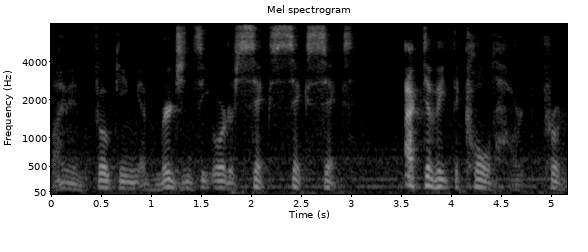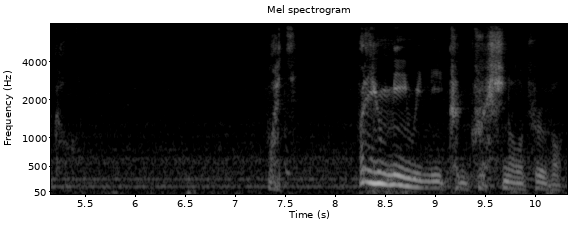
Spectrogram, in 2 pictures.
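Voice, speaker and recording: A man voicing a grandiose, excitable young mad scientist with a pompous, declamatory delivery in a visual novel. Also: mid-range voice, normal speed, long pauses, a little hiss or hum. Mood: urgent, commanding.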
